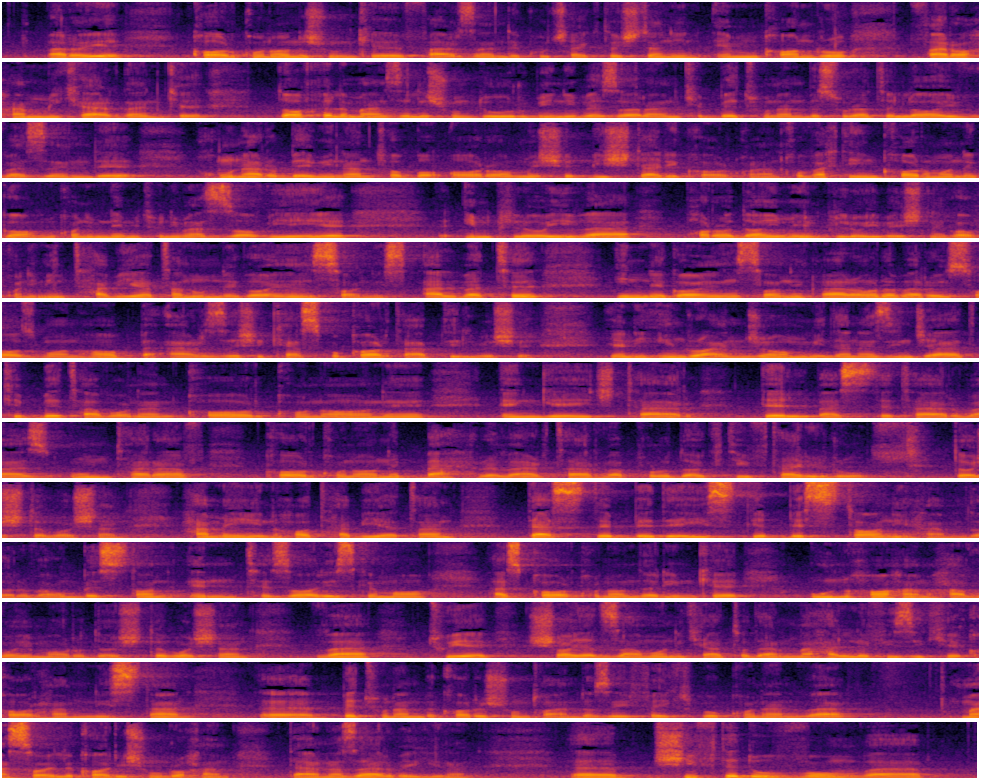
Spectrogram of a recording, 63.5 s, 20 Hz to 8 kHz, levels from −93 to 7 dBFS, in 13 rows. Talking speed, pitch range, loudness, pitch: 145 wpm, 105-125 Hz, -22 LUFS, 110 Hz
